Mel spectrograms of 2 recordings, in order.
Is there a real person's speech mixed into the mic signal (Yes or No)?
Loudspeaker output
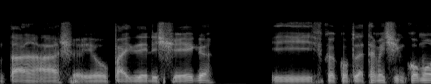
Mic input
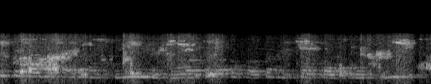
Yes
